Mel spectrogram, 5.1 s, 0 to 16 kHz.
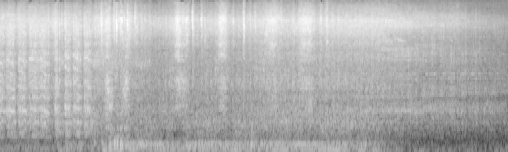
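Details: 1976 Dodge Power Wagon W100 parked 16 years, fuel poured in: catches and roars roughly about three seconds then winds down and stops; carburetor suspected to need rebuild.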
